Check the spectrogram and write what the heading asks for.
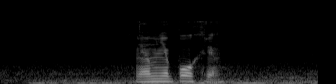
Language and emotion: Russian, neutral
